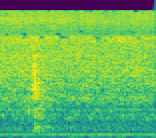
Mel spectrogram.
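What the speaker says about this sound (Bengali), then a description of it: "পেঁয়াজটা দিয়ে দিচ্ছি" Onion tipped into hot oil for a winter vegetable bori dish with potato, beans and cauliflower, giving a steady bright sizzle throughout, close and even, with a faint low hum underneath.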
